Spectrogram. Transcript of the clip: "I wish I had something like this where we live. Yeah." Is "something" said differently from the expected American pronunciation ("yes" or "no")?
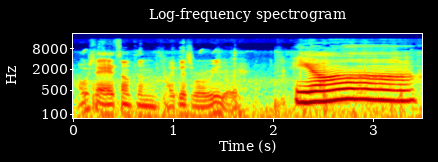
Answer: no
